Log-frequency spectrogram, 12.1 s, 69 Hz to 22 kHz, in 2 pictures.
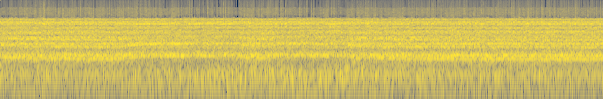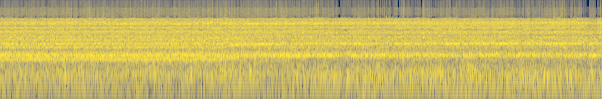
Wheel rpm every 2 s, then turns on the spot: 220, 230, 210, 210, 220, 230.
none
